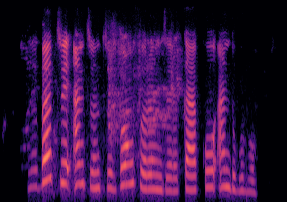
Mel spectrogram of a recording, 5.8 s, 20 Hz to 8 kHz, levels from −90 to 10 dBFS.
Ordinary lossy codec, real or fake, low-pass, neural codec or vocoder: Opus, 32 kbps; real; 7.2 kHz; none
